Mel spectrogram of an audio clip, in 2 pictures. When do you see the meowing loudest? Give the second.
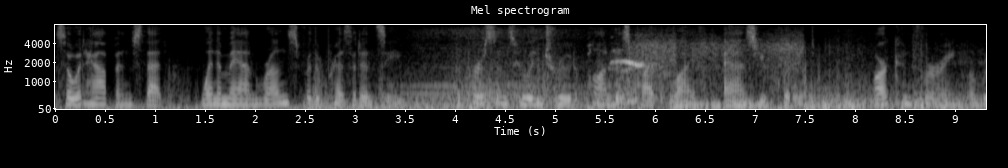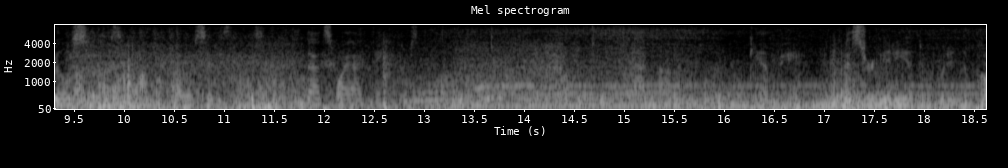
6 s.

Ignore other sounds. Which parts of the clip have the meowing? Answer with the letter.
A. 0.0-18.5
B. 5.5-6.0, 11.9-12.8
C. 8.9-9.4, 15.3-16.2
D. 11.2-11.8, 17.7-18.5
B.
